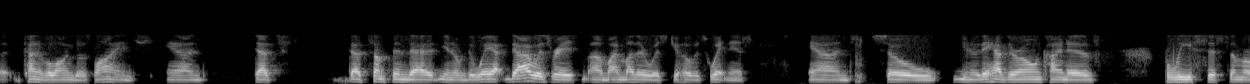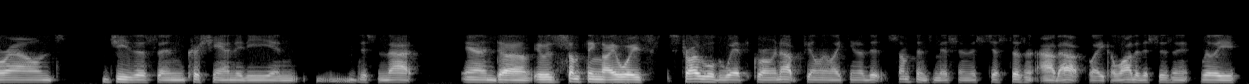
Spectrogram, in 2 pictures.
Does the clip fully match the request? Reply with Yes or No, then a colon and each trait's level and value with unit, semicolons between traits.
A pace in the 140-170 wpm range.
No: average, 180 wpm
